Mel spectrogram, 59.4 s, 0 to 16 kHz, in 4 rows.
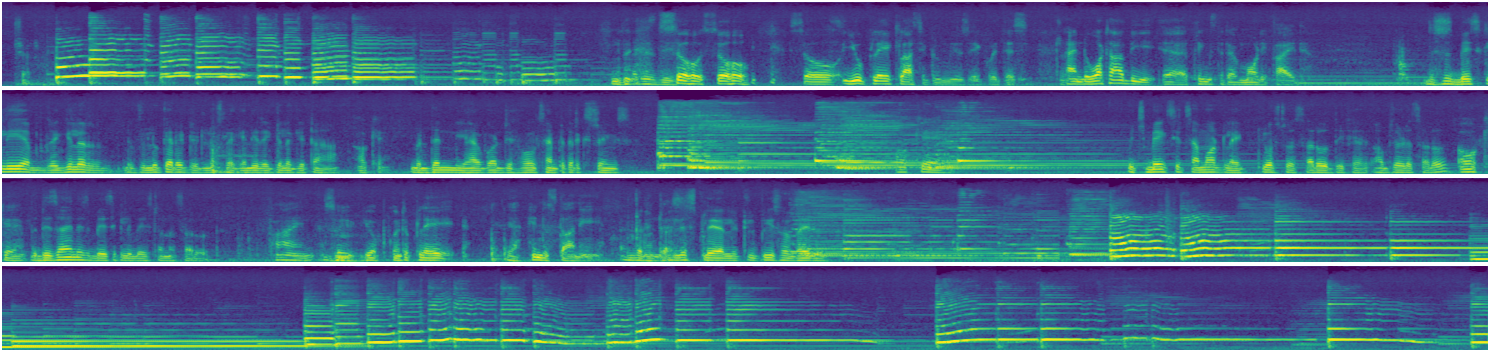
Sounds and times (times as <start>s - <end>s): Speech: 0.0s - 0.5s, 6.1s - 13.1s, 14.2s - 21.2s, 23.8s - 24.4s, 26.1s - 31.8s, 32.4s - 38.0s
Sitar: 21.4s - 30.5s, 37.4s - 59.4s.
